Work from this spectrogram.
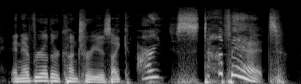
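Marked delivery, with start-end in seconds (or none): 1.4-2.9 very high, slow pleading; high drawn-out whine; whiny scolding. Acted. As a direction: drag it out like a tired parent. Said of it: "how Ayatollah Khomeini should speak".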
